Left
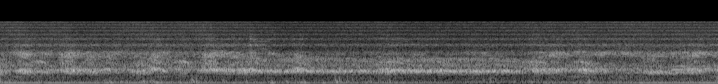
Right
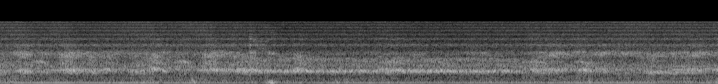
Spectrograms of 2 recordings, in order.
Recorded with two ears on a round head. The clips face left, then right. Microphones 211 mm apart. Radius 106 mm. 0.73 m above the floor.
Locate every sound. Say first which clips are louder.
2.5 s whispering: even; 60° right (ahead or behind)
